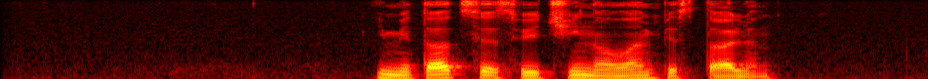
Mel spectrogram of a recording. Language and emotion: Russian, neutral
